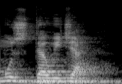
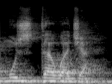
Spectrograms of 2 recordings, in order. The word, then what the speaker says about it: muzdawijah: Wahiyallati tud'a bimuzdawijatiha, disebut dengan muzdawijah. Ada yang membacanya muzdawajah.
